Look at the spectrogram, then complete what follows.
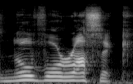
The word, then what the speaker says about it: Novorossiysk: Big roll of the R, huh? So Novorossiysk. Novorossiysk. That's how you pronounce it, I think. Hard R.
